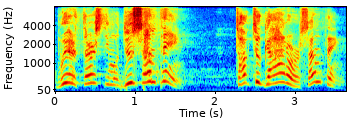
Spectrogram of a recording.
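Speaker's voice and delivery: high, urgent mock pleading; mock complaining. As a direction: badger the leader in a hammed-up whine. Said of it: "but they complained".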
